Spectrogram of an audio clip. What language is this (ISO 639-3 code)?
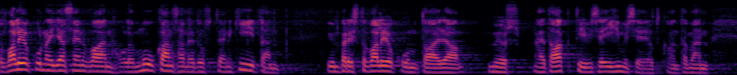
fin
